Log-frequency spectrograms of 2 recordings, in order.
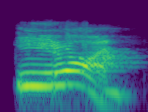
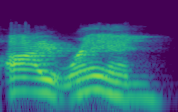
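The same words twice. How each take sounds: First: It is said with an Arabic accent. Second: It is said with an American accent. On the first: The speaker calls it right. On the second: The speaker calls it wrong. "No, it's not"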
